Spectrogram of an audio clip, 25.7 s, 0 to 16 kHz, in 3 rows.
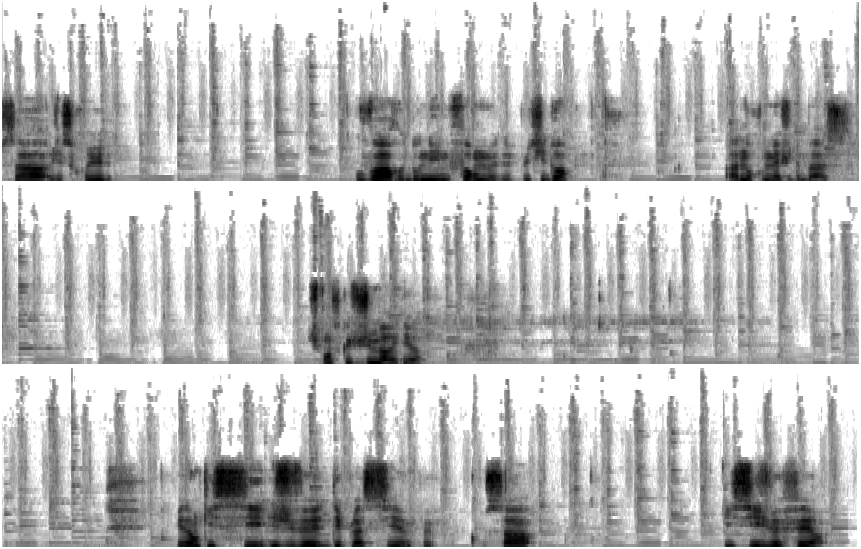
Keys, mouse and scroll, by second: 1.1-2.5 drag, 2.5 s, 3.8-4.8 scroll down 1, 4.8-5.6 scroll down 1, 5.6 e, 6.6-9.7 drag, 13.4-15.3 middle drag, 15.3 KP_3, 16.2-17.8 scroll up 2, 17.8-18.8 scroll up 1, 18.8-19.2 scroll down 1, 19.2-19.7 scroll up 1, 19.7 alt+right click, 20.5-23.5 drag, 24.2 alt+right click.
